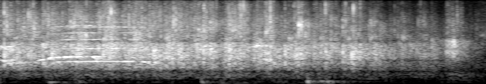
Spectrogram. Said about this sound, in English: So, would you just put your hands together and welcome Susan to the platform?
